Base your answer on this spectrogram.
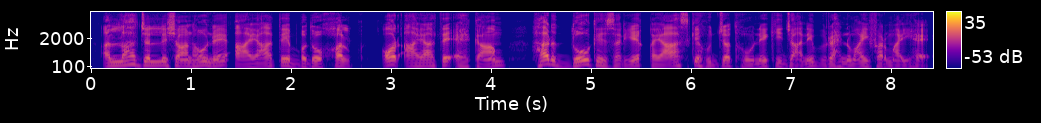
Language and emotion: Urdu, neutral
